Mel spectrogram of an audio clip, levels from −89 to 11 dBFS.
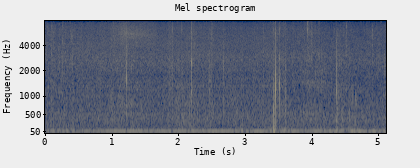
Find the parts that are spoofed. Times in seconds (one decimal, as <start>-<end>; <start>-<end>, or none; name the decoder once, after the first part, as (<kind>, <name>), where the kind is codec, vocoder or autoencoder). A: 0.5-3.6 (autoencoder, DAC-VAE)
